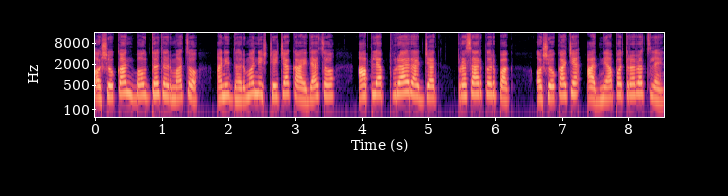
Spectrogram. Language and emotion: Goan Konkani, neutral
